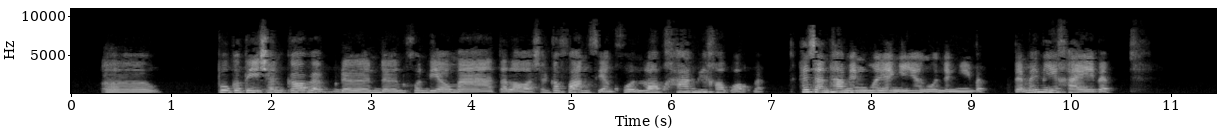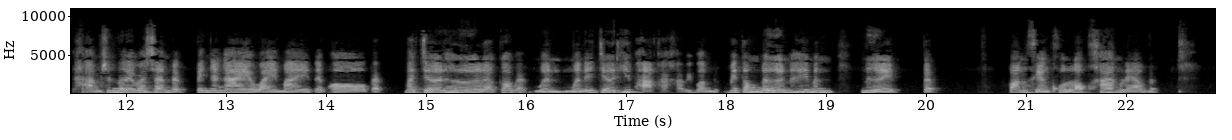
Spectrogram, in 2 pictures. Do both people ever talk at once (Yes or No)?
No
